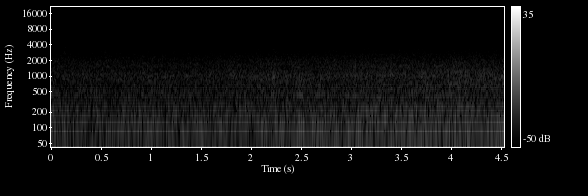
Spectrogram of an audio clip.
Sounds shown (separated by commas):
car, car engine idling, car wheels rolling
